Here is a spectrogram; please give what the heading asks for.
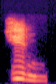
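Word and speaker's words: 子: Z I bacanya ci.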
